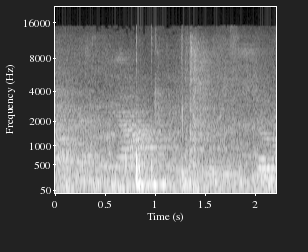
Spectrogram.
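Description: Faint murmur of members' voices in a parliamentary chamber, with a soft knock near the middle.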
